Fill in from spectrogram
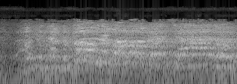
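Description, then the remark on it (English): After the power goes out, a large crowd keeps singing together in unison with no instruments, a dense, steady wall of many voices holding a melody, loud and sustained throughout with a slight swell in the middle. “Yeah, there's the power went out. I mean, the crowd just continued. Yep, they all know it.”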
